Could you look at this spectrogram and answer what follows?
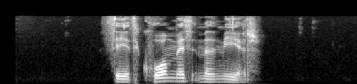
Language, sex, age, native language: Icelandic, male, 20-29, Icelandic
